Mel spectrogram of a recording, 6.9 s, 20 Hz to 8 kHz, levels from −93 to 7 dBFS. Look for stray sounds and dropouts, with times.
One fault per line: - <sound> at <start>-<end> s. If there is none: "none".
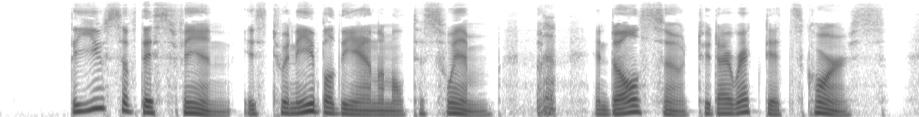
- laugh at 4.0-4.2 s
